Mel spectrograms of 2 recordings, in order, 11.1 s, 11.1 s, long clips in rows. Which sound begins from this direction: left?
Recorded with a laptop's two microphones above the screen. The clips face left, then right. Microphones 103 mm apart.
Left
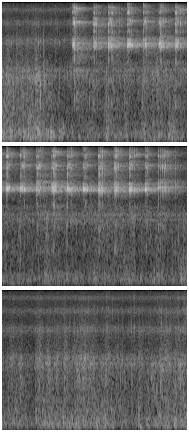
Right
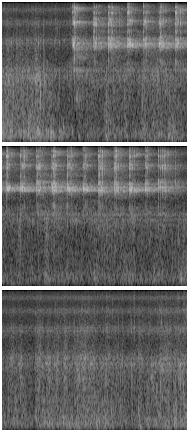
A camera shutter, at 1.4 s.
